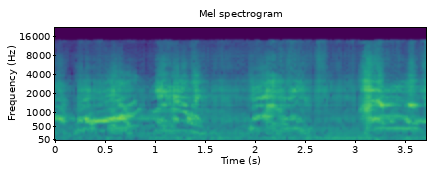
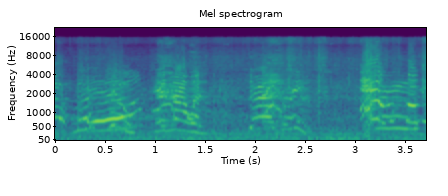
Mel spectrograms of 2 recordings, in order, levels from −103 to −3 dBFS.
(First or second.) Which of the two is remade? first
